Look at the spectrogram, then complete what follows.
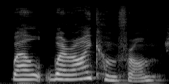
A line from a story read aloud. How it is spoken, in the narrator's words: she called out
